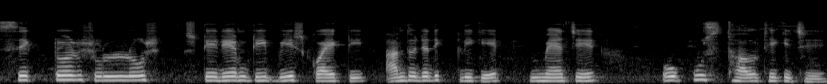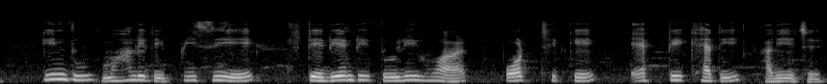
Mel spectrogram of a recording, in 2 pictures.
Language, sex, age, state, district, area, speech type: Bengali, female, 45-60, West Bengal, Alipurduar, rural, read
